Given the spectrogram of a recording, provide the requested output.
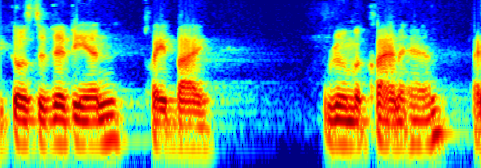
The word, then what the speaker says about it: Rue McClanahan: upset, and she goes to Vivian, played by Rue McClanahan.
